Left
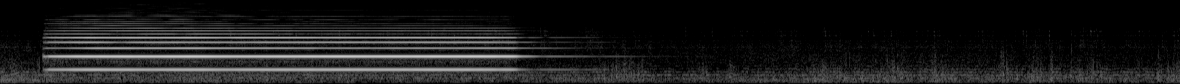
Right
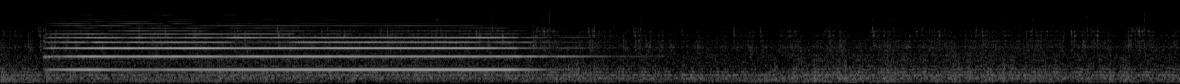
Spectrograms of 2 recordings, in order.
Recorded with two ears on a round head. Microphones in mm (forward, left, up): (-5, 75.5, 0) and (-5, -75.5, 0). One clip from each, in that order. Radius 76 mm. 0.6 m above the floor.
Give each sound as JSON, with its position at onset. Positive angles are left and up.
{"t": 0.4, "sound": "a violin", "side_deg": 50, "distance_m": 0.8}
